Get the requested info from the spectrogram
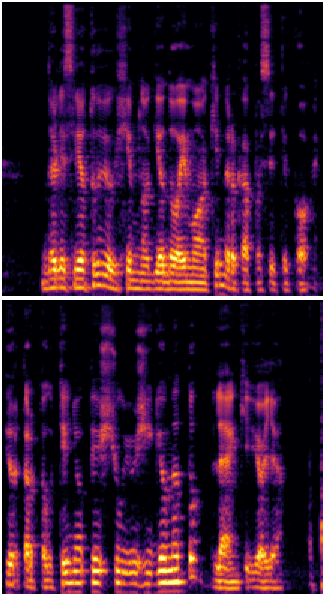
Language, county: Lithuanian, Klaipėda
